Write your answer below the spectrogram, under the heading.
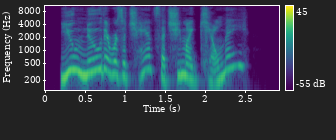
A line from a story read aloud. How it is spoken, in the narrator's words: I snapped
